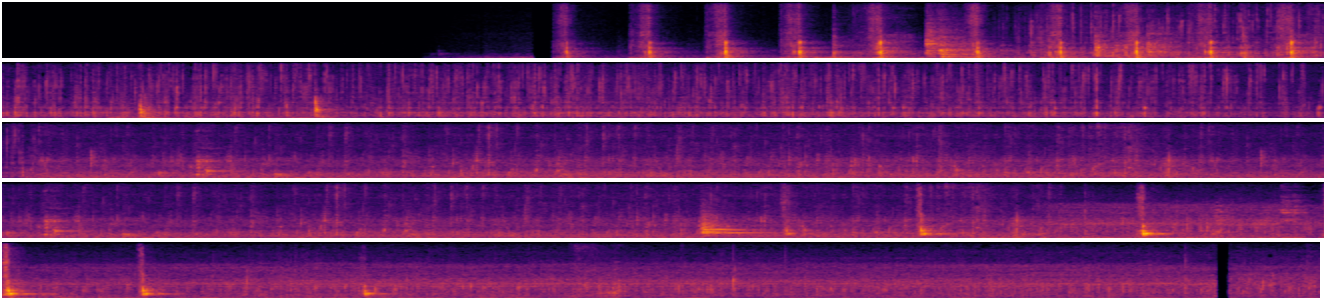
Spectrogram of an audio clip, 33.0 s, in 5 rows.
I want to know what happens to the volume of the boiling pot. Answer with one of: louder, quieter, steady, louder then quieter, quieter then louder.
steady.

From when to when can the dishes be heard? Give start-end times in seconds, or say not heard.
4.0-6.2, 23.3-23.8.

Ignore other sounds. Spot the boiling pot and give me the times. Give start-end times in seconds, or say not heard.
5.0-32.9.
